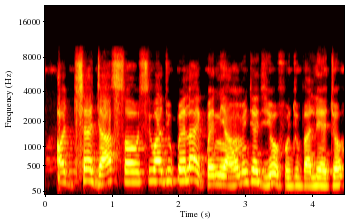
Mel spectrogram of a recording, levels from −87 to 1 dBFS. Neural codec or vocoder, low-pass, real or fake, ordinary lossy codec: autoencoder, 48 kHz, 128 numbers a frame, DAC-VAE, trained on Japanese speech; 9.9 kHz; fake; none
